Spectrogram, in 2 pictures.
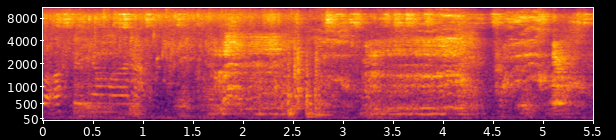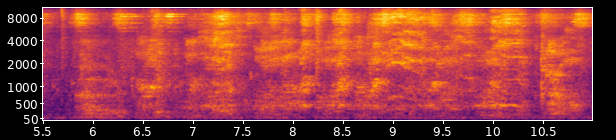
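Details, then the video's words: A pregnant sow named Wander, bred five months earlier and 107 days from farrowing, being bathed; rough noisy grunts and short squeals come in bursts, mixed with a woman talking and a steady hiss throughout. "5months palang nung napabarakuhan ang aking inahing baboy"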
